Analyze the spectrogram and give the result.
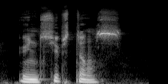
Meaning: substance
- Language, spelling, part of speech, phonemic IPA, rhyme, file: French, substance, noun, /syp.stɑ̃s/, -ɑ̃s, Fr-substance.ogg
